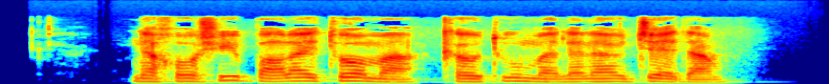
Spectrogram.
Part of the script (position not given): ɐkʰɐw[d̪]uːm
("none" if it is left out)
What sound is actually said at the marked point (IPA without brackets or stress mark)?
t̪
